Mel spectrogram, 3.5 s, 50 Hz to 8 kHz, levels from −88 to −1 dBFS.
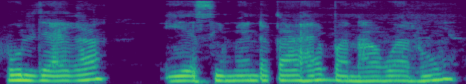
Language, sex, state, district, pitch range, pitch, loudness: Hindi, female, Bihar, Bhagalpur, 170-190 Hz, 175 Hz, -23 LUFS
